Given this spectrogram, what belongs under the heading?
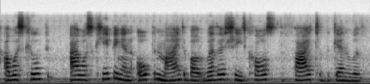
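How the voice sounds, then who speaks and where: A woman's voice: medium pitch, moderate pace. Casting: woman, amateur audiobook-style reader, put-on foreign accent, occasional stumbles, slight hum and noise on the recording. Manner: stumbles over words and rereads phrases. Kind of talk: amateur reading aloud of a vampire novel. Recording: noisy recording with background hum.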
